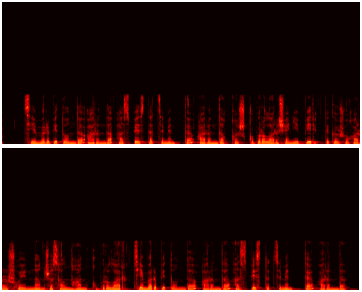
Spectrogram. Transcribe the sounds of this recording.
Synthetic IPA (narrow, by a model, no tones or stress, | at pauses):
t̪ʰe̞mɪɾbe̞t̪o̞nd̪əʔɑɾənd̪əʔɑsbe̞st̪at̪semʲe̞nt̪ːɪʔɑɾənd̪əqʰʊʃqʰʊbəɾlˠɑɾʒæne̞beɾɪk̚t̪ɪɡʲɪʒo̞ʁɑɾəʒo̞jənːɑnʒɑsɑlˠəɴʁɑɴqʰʊbəɾəlˠɑɾt̪ʰe̞mɪɾbe̞t̪o̞nd̪əʔɑɾənd̪əʔɑsbe̞st̪at̪semʲe̞nt̪ːɪʔɑɾənd̪ə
